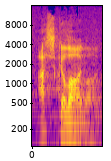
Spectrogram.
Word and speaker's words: Ashkelon: One final remark I want to make before we actually enter Gaza is this sign that says Ashkelon, which is kind of the Hebrew pronunciation of the Arabic term Asqalan, which is the Arab city of Asqalan.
